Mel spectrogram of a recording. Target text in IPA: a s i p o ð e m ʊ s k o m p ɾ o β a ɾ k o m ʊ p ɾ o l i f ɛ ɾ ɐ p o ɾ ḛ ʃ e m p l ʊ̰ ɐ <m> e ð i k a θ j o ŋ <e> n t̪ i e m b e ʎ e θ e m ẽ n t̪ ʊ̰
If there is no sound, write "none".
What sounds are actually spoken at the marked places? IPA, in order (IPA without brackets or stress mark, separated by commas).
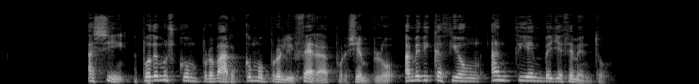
m, a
